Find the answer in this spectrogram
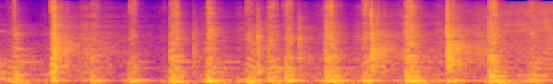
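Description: Live acoustic band music with no singing: an acoustic guitar strummed in a quick, even rhythm.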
